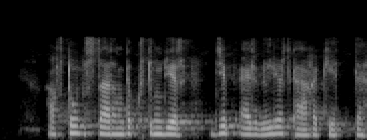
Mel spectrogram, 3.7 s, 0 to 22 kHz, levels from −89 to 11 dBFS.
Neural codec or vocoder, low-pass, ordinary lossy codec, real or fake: codec, 16 kHz, 8 kbps, FunCodec, trained on Chinese and English, 25 frames a second; 7.2 kHz; none; fake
